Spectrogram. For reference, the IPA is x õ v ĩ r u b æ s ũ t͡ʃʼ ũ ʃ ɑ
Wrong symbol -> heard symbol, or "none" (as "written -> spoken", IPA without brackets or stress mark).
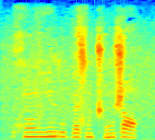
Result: none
